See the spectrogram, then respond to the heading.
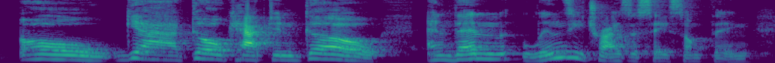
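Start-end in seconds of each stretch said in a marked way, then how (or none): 0.1-2.5 very slow, drawn-out, sarcastic tone. Retelling a contestant's taunt at a teammate: imitating sarcastic cheering.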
